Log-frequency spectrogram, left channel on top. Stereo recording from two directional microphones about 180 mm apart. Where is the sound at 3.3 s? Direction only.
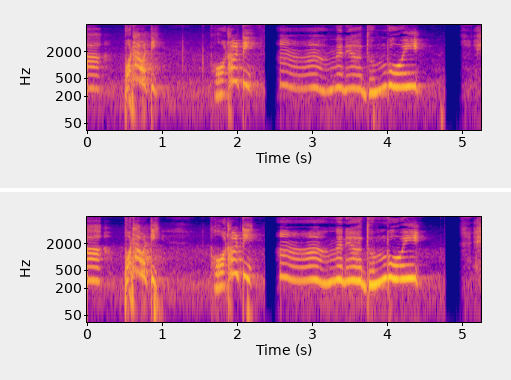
25° right (ahead or behind).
